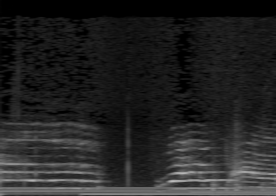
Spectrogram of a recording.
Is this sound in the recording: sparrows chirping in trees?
no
